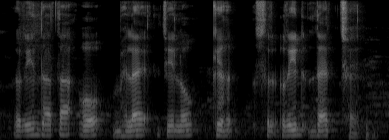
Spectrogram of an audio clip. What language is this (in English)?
Maithili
